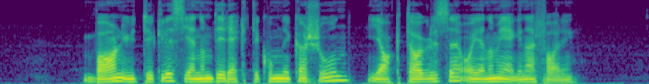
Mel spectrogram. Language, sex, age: Norwegian, male, 32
